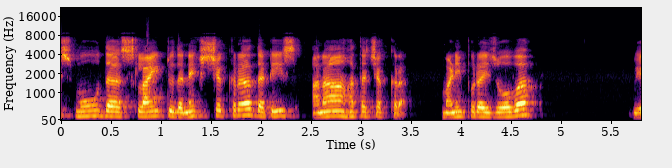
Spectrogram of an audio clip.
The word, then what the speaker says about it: anahata: the chakra is anahat chakra can you please pronounce it anahat chakra at the heart region is called anahata chakra anahata this the four chakra heart chakra then where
